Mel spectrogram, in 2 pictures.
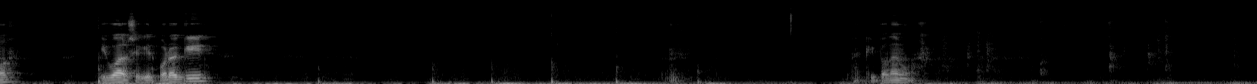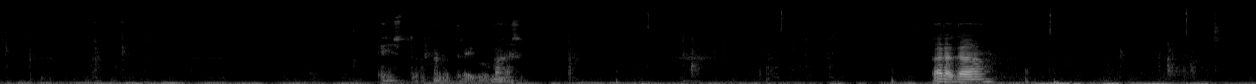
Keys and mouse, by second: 1.0 ctrl+click, 7.9 middle click, 9.0 shift+right click, 9.8 f, 10.6 right click, 10.9 shift+right click, 11.6 f, 11.9 right click, 12.2 f, 15.0-16.1 middle drag, 16.1 right click, 16.9 g, 17.8 click, 18.1 right click, 18.2 g, 18.9 click, 19.1-20.2 middle drag, 19.4 1, 20.2 right click, 20.4-21.6 middle drag, 20.9 g, 21.6 click, 21.7-22.2 middle drag, 22.2 right click, 22.4 g, 22.9 click, 23.1-24.1 middle drag, 24.1 right click, 24.5-25.1 middle drag.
